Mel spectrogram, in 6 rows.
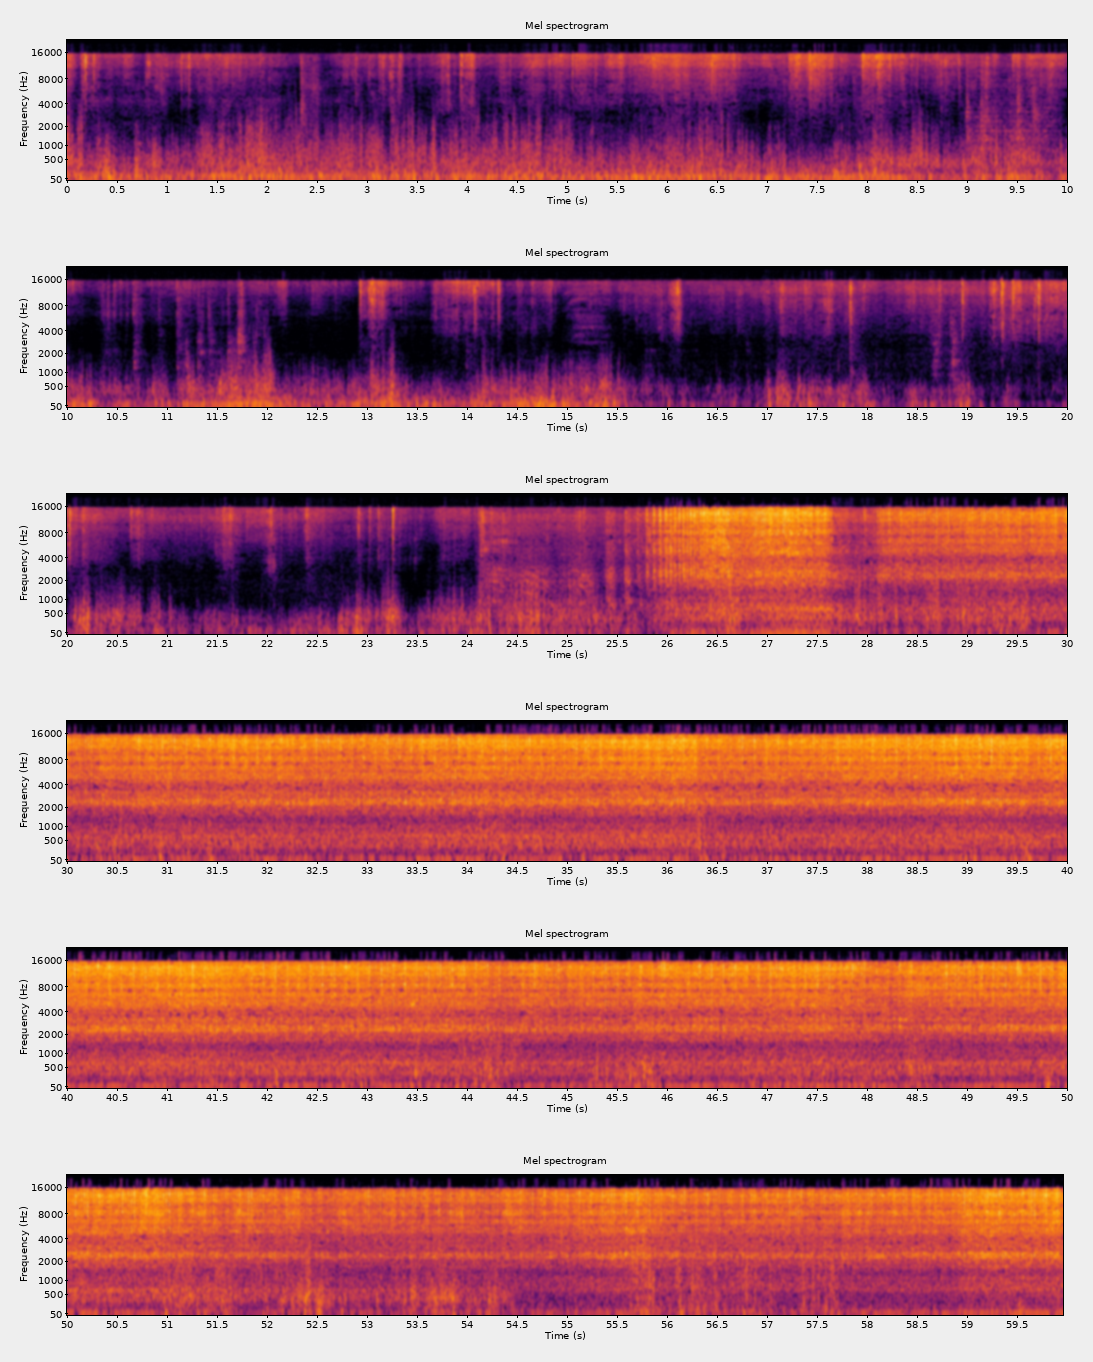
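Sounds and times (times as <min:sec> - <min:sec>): large engine running: 0:00.0 - 0:15.6, 0:23.7 - 0:59.9.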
